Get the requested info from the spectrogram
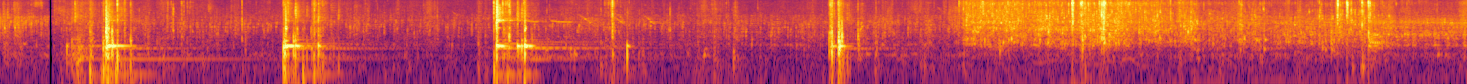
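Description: A large stainless steel bowl being knocked five times as raw chicken drumsticks go into it, each knock with a short metallic ring. From about ten seconds in, water is poured into the bowl over the chicken and runs steadily for several seconds.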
